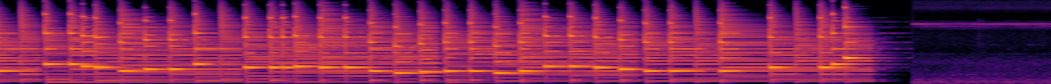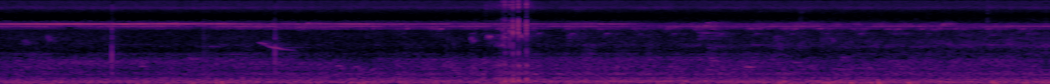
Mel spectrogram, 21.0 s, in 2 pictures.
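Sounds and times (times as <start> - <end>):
high-pitched insect trill: 9.2 - 15.0.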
